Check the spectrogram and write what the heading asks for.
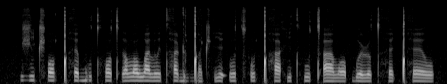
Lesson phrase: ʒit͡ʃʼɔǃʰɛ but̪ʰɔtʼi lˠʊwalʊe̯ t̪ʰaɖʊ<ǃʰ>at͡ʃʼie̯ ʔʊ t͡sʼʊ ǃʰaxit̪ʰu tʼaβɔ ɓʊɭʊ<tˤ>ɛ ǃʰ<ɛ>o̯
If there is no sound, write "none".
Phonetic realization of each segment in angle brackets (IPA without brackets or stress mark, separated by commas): ɡ͡ǃ, t̪ʰ, ɛ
